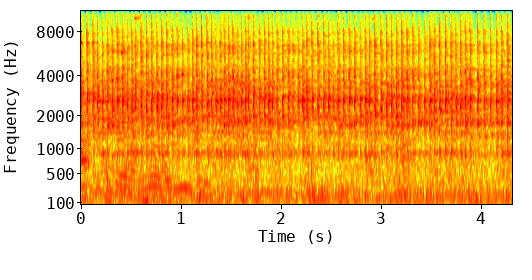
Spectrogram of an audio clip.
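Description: Hand-cranked boat trailer winch, its ratchet pawl clicking rapidly and evenly as the handle is turned.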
